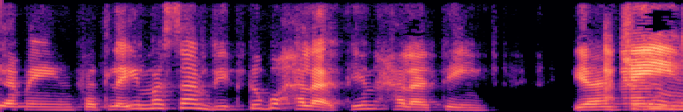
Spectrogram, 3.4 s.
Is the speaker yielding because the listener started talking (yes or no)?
no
